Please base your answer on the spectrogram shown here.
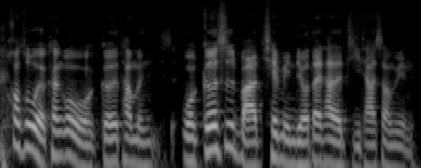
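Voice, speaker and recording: Telling stories on a laid-back podcast he co-hosts, a young man talks quickly in a fairly bright, medium-pitched voice. Laughter frequently breaks into his sentences.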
